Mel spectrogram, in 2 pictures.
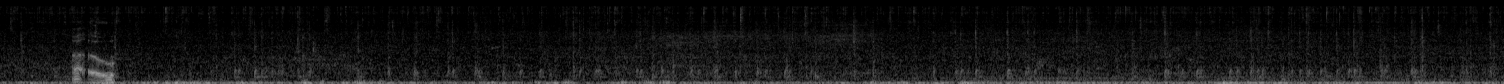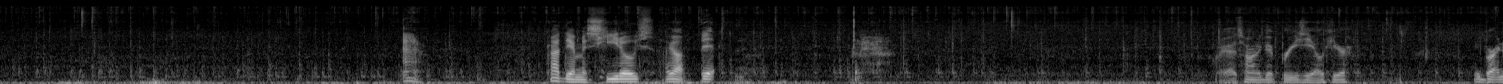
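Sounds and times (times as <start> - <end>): rain falling: 0.0 - 30.0
wind buffeting microphone: 1.3 - 10.8, 15.2 - 24.1.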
